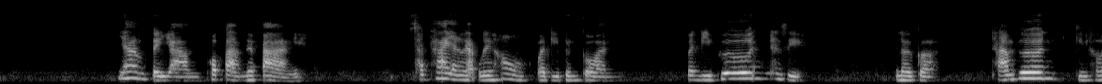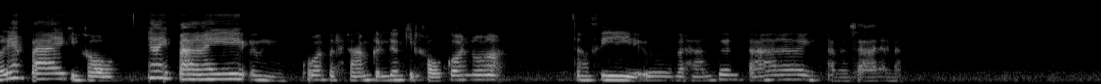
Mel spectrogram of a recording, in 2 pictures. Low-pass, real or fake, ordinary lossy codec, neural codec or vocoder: none; fake; none; codec, 24 kHz, 3 kbps, HILCodec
